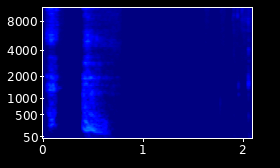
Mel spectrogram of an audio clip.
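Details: Speaker who reports not feeling good: two low, rough, guttural bursts, the second longer and stronger; throat clearing.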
